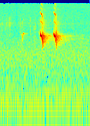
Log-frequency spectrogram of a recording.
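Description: A wild bird perched on a support rope for a net chirps twice in quick succession, two sharp, high-pitched notes over a quiet background hiss, with a fainter peep just before them.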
